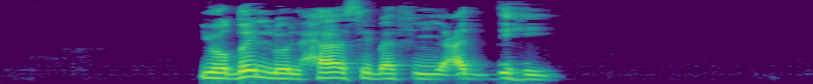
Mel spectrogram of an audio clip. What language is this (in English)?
Arabic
